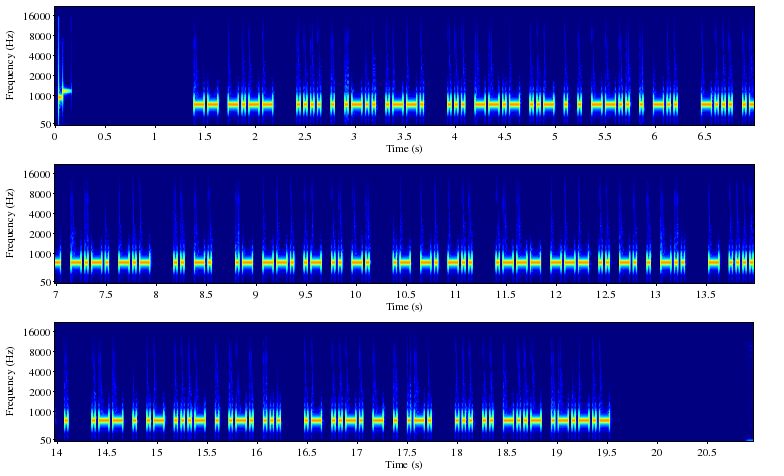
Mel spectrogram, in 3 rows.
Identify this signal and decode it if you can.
Morse code, heard as a keyed tone, about 36 wpm, 700 Hz. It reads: MY HELP SQUEEZED BACK IN AGAIN AND JOINED THE WEAVERS AFTER SIX.
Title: Pangram Challenge v2 - 35wpm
